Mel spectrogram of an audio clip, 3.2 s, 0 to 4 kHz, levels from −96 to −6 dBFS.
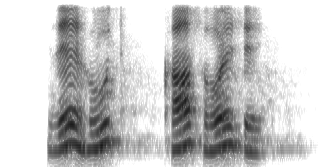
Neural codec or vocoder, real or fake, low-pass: autoencoder, 48 kHz, 128 numbers a frame, DAC-VAE, trained on Japanese speech; fake; 3.6 kHz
